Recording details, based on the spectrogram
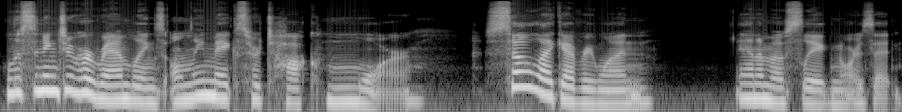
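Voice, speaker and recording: A woman reading scripted narration for an audio drama, in a lively, expressive way. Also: mid-range voice, unhurried, clean tone, dry recording, studio quality.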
